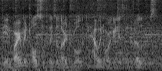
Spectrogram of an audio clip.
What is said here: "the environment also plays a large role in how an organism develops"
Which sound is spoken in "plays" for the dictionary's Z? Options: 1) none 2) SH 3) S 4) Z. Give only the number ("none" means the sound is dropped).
4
